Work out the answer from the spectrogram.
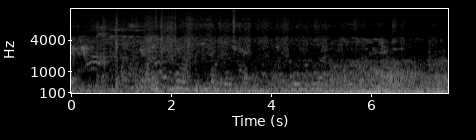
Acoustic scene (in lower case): park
